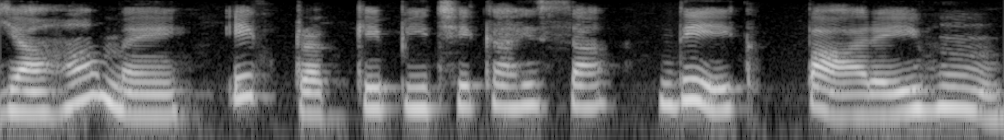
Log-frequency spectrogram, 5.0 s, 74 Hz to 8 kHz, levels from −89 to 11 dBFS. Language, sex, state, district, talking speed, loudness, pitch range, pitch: Hindi, female, Bihar, Kaimur, 145 wpm, -15 LUFS, 185-240 Hz, 215 Hz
